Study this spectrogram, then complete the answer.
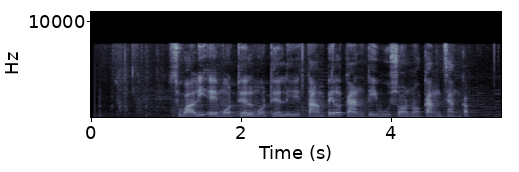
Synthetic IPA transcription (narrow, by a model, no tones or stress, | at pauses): suwaliʔemoɖ̥ɛ̤lmoɖ̪̥ɛ̤let̪ampɪlkant̪iwusɔnɔkaŋd̥ʒ̥ä̤ŋkəp̚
